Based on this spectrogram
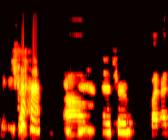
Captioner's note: laughter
